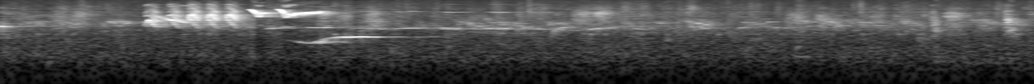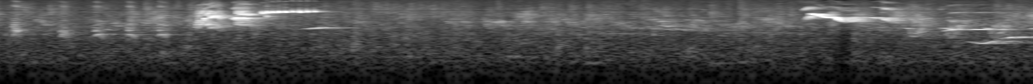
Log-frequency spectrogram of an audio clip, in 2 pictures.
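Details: Song thrush singing: bursts of high, buzzy, rattling phrases alternate with clear whistled notes that slur upward, separated by short pauses, over a soft background hiss.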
